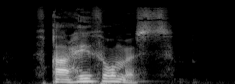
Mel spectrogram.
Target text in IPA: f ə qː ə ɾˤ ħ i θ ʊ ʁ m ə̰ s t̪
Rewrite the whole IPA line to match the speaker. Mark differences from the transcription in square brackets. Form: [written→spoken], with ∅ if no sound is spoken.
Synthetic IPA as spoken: [f→θ] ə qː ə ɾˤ ħ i θ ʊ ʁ m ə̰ s t̪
